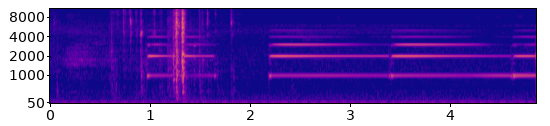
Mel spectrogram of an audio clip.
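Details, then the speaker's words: 1998 Dodge Durango that had sat over ten years, ignition on after the tank was smacked to get the pump working: steady high electric hum at constant pitch with short gaps between runs; fuel pump priming normally. "I can hear the pump. There we go."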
